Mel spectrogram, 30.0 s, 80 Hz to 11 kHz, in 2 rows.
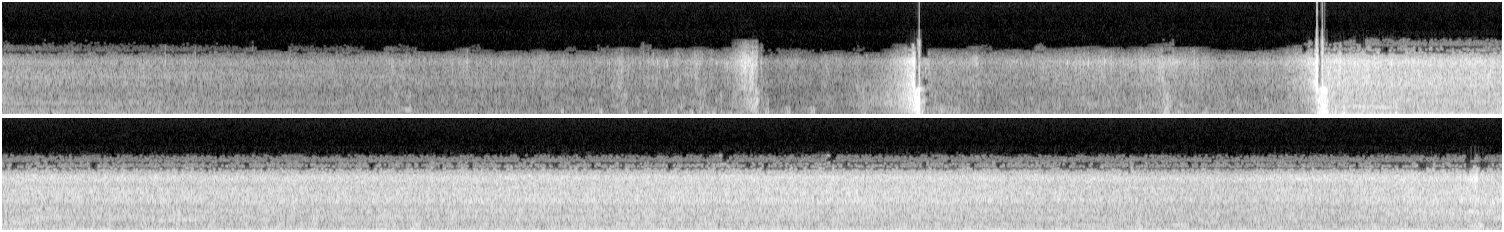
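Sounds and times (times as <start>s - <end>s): car rumble: 0.0s - 30.0s.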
